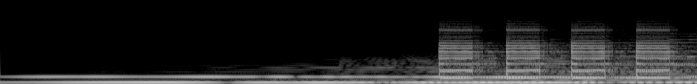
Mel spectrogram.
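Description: A low electronic hum gives way to a motion sensor camera's loud repeating alarm, four pulsing bursts of shrill beeping tones in a steady pattern.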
